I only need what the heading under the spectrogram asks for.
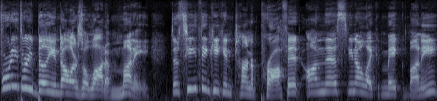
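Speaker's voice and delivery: ordinary delivery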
